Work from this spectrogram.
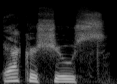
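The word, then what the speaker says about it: Akershus: it is pronounced the Akashuse Royal Banquet Hall.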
